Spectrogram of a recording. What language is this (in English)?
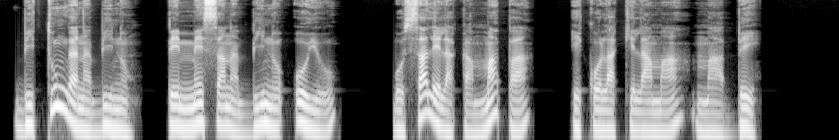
Lingala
